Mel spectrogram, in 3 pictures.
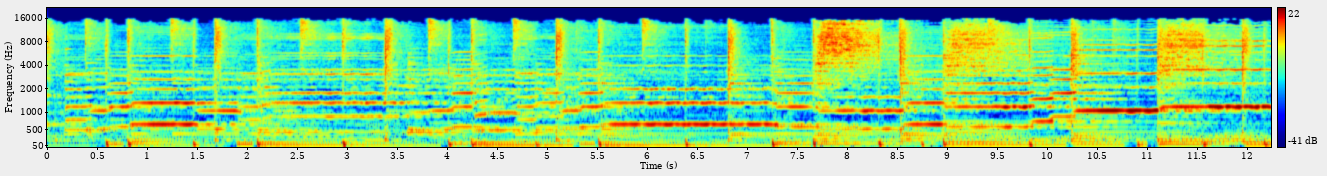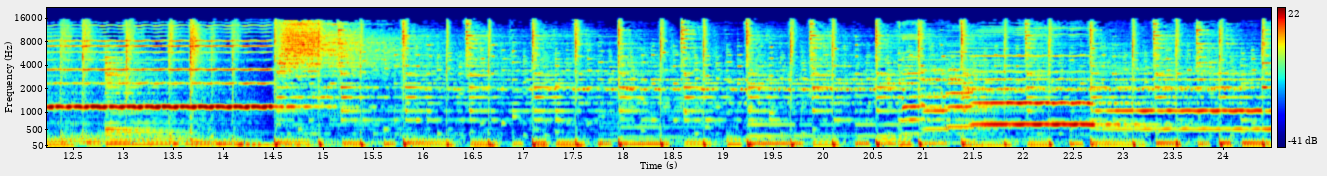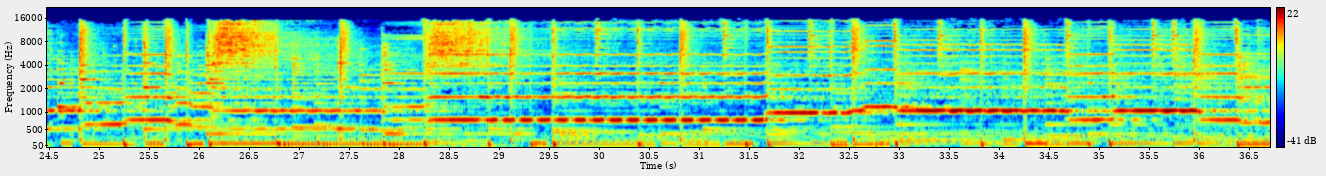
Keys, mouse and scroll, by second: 0.7 alt+scroll down 1, 0.9 space, 2.8 alt+scroll up 1, 4.4 space, 5.6 alt+scroll up 1, 8.4 alt+click, 9.6 alt+shift+click, 10.3 alt+scroll up 1, 12.1 shift+click, 13.5 alt+scroll down 1, 13.7 space, 14.6 alt+click, 15.4 space, 16.2 alt+scroll up 1, 17.6 shift+click, 18.2 alt+scroll down 1, 19.1 alt+click, 20.3 alt+scroll up 1, 20.8 space, 22.7 ctrl+shift+a, 23.0 alt+scroll down 1, 23.1 space, 24.2 alt+scroll up 1, 25.1 shift+click, 25.9 alt+scroll down 1, 26.7 alt+click, 27.4 space, 28.3 alt+click, 29.5 alt+scroll up 1, 30.2 shift+click, 31.5 ctrl+shift+a, 31.8 alt+scroll down 1, 32.9 alt+scroll down 1, 33.2 space, 33.9 alt+scroll up 1, 34.6 space, 36.6 alt+scroll up 1.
